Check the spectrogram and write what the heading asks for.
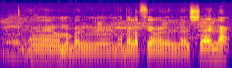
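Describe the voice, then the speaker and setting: A man commentates live on amateur football in a medium-pitched voice. He mixes play-by-play with casual remarks and often restarts his phrases. He is outdoors, with clear crowd noise behind him. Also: moderate pace. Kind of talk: live match commentary mixed with casual chat.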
